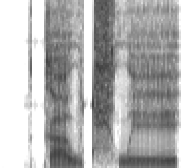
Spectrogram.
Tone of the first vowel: low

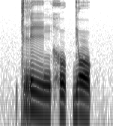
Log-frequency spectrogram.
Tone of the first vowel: low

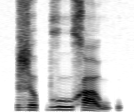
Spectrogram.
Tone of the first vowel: low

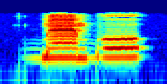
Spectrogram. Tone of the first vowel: high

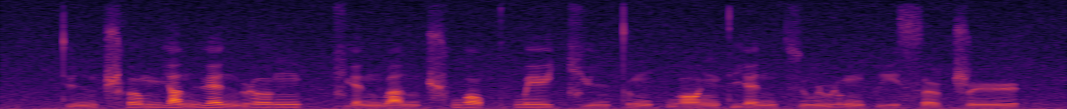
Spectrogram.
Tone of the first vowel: rising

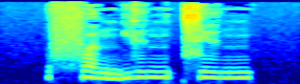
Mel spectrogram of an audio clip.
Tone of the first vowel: low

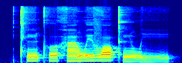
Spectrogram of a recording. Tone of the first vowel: high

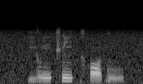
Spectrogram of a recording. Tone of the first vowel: low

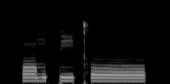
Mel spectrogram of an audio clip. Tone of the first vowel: high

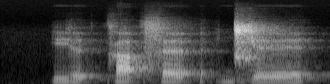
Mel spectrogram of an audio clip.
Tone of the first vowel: high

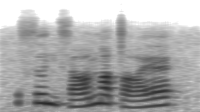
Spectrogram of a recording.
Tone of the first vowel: falling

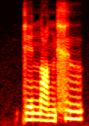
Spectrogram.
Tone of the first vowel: low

